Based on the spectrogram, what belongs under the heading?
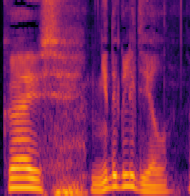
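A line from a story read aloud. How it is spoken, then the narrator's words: Sighing. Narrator (Russian): вздохнул Васагов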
